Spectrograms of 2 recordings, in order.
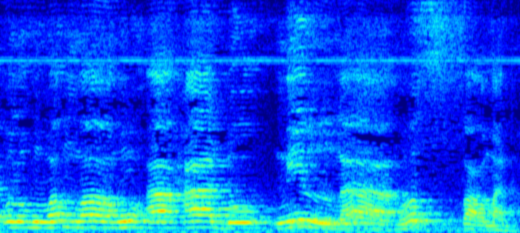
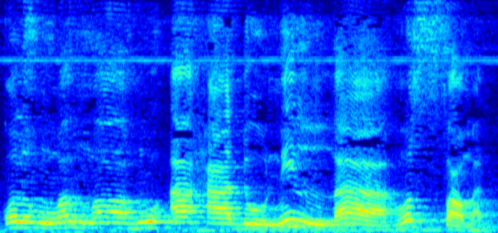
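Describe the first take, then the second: The two takes are said the same way.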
